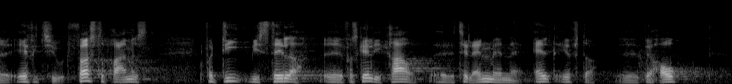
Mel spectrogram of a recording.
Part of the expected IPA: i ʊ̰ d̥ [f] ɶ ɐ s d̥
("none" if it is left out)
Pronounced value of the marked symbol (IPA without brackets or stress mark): f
